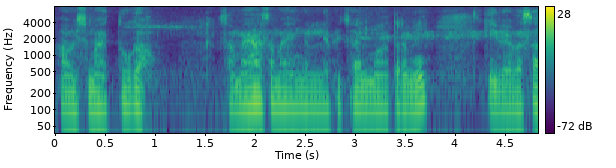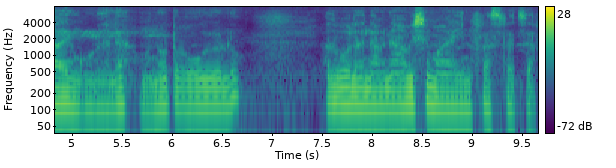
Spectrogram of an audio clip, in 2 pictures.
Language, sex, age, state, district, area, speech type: Malayalam, male, 45-60, Kerala, Alappuzha, urban, spontaneous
